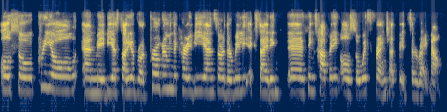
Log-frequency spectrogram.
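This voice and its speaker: A language professor from Colombia, she speaks in a bright, high voice over a video call while presenting on an online panel. Her tone is steady and her pace moderate, with hardly any pauses, as she explains things in an upbeat way through long, flowing sentences.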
